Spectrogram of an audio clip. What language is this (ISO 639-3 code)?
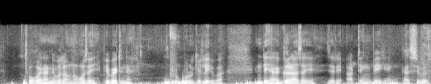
brx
